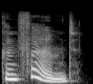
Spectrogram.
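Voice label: "confirmed", British English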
